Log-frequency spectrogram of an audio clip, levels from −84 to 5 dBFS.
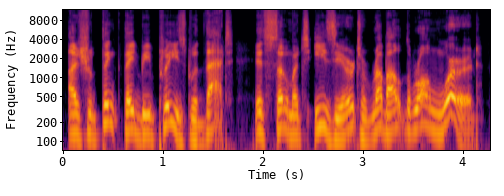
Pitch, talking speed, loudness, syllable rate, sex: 135 Hz, 250 wpm, -18 LUFS, 5.1 syllables/s, male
